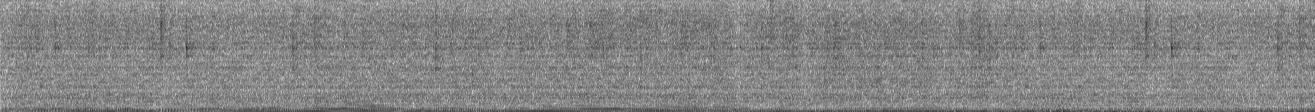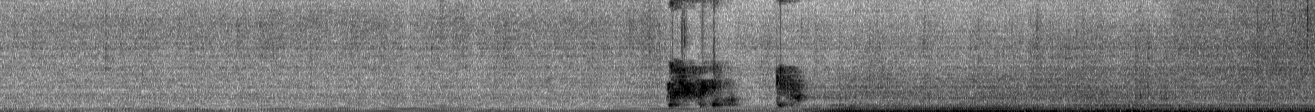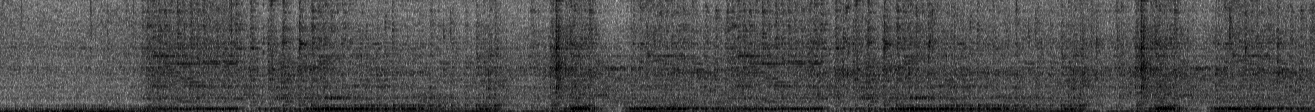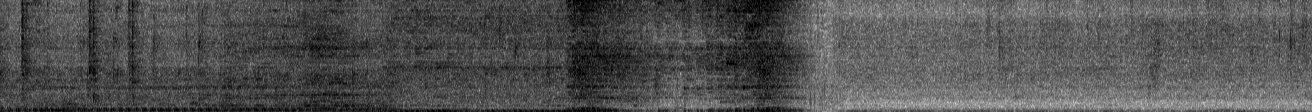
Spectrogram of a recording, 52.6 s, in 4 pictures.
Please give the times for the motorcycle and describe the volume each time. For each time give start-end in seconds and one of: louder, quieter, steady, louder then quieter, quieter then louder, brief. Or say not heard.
0.0-47.5 louder.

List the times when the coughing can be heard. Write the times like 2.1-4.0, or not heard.
19.8-21.2.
